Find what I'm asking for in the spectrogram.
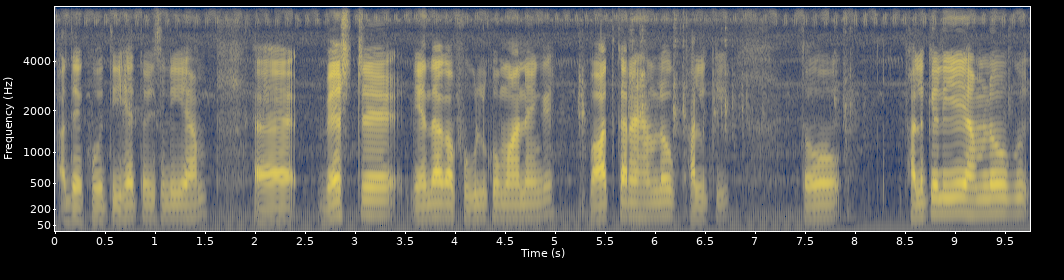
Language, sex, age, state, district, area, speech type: Hindi, male, 30-45, Madhya Pradesh, Hoshangabad, rural, spontaneous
